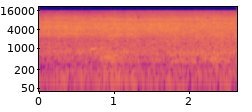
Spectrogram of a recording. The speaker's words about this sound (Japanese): ちょっと雨が多かったせいか、波がすごく高くて、いつもより音が、波の音が大きいです。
